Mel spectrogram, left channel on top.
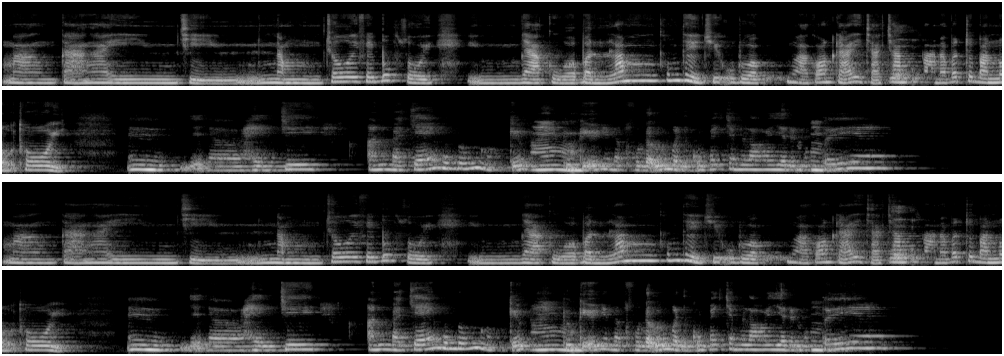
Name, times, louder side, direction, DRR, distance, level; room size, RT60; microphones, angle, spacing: voice 1, 0.0-10.7 15.3-15.8 18.1-18.5, left 2 dB, 50° left, 0.7 m, -22 dB
voice 2, 11.2-13.2 13.7-15.3 15.6-18.9, equal, 80° right, 2.4 m, -22 dB
21.5 x 7.8 x 4.6 m
head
